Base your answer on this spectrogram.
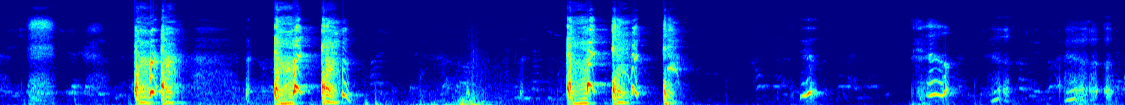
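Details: Repeated bursts of dry coughing in clusters, with throat clearing and short vocal sounds between them; a sudden sneezing and coughing episode, possible allergies though the cause is unknown.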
